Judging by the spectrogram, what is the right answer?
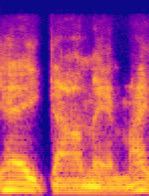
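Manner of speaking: put-on broad Australian accent. Explaining Australian accents, demonstrating the broad drawly Ocker accent. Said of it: "You've got the Ocker accent".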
